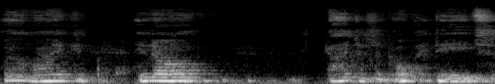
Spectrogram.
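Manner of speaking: slowed-down, lightly imitated Ben. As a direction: drag it out like Ben, in no hurry. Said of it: "Ben talks slow".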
